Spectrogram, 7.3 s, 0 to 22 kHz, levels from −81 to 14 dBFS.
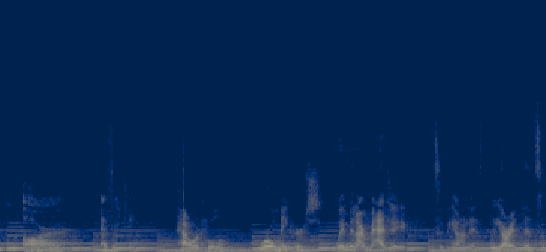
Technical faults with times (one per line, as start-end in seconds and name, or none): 1.54-1.58 overlap between stream segments
5.52-5.56 overlap between stream segments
